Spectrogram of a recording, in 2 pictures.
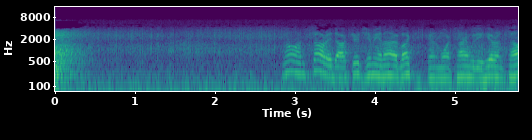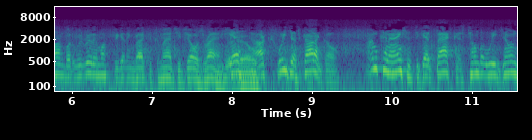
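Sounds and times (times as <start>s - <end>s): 
gunshot in a western radio drama: 0.0s - 0.5s
speech: 2.8s - 11.5s.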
